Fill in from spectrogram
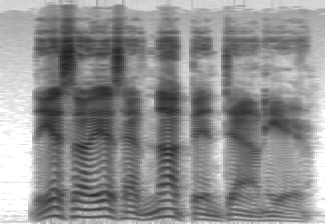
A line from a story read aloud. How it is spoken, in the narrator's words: Jack snapped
